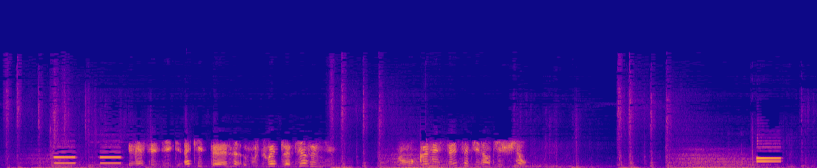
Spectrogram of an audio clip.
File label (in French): Repondeur; des Assedic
